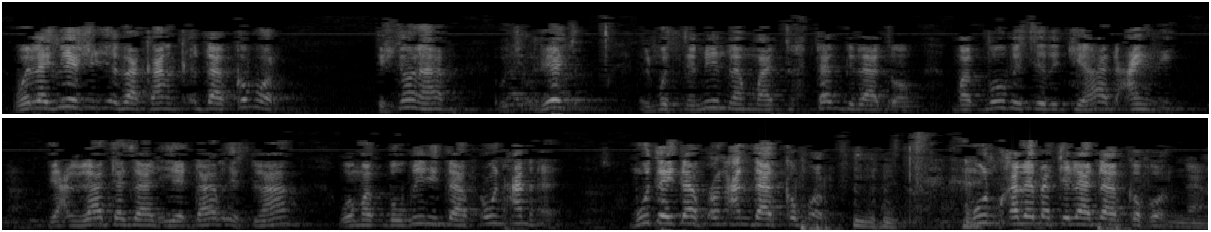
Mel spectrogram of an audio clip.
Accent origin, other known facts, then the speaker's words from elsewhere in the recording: Kuwait; هذا عرفنا احنا من الكويت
